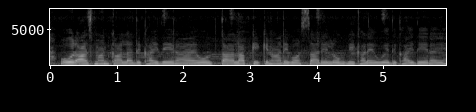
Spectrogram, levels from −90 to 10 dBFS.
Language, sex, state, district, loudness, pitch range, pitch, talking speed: Hindi, female, Maharashtra, Aurangabad, -38 LUFS, 220-225 Hz, 225 Hz, 210 wpm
